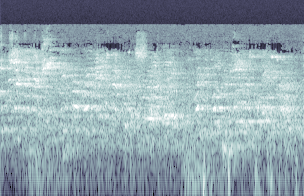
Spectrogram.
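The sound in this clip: A basketball is dribbled on the court during a game, a few low thuds of the ball bouncing under steady crowd murmur and chatter.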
